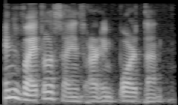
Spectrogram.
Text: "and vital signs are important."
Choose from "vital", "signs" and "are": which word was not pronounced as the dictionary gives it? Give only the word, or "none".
signs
